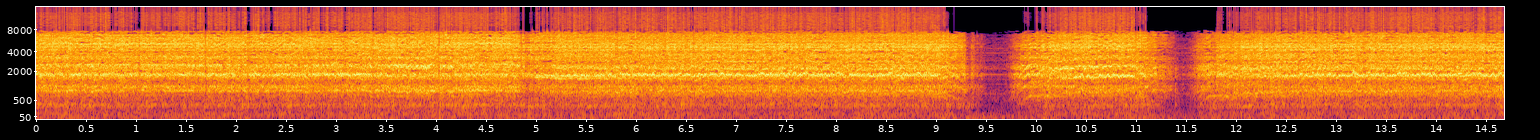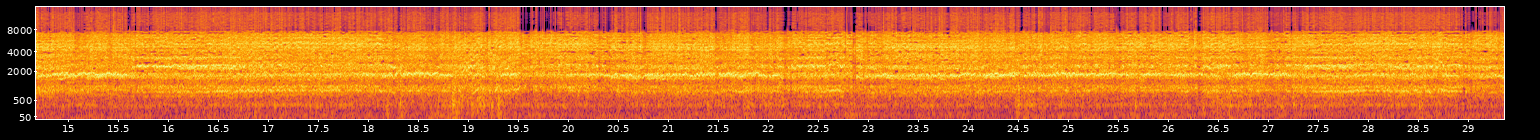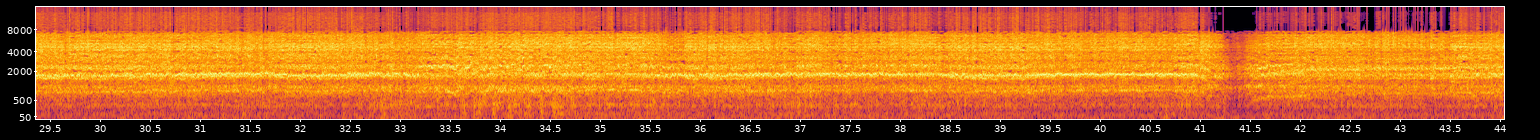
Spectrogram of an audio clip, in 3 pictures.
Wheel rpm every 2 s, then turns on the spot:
230, 230, 220, 210, 160, 120, 190, 220, 220, 230, 220, 220, 220, 230, 220, 220, 220, 230, 230, 220, 160, 180.
none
